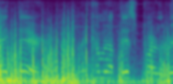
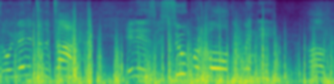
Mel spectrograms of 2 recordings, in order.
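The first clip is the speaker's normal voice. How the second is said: wind on mic; 7 semitones higher, 4 dB louder than usual. Real, not acted. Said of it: "sorry for the wind sound".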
